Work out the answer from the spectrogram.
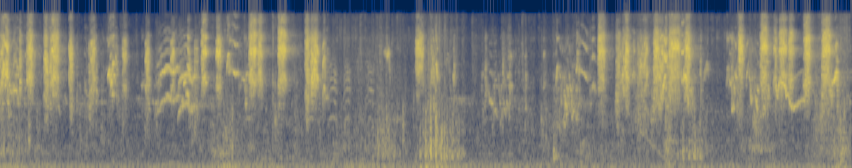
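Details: Happy budgerigar chirping: rapid bursts of high, sharp chirps and short warbled notes in quick clusters, with brief pauses between runs and a faint steady low hum behind.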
